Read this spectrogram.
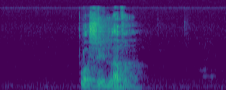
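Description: A middle-aged man speaks briefly and calmly close to the microphone.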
